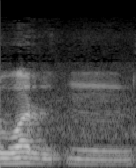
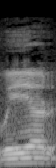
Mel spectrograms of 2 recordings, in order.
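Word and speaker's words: were: ऐसे फ्रेंड्स, शायद आपको कठिन लग रहा हो, मैं वज और वर शब्द यूज कर रहा हूँ, ये इसका करेक्ट प्रोनाउंसिएशन है। क्योंकि जो बिगिनर्स हैं तो वाज वेयर ऐसा बोलते हैं, लेकिन इसका करेक्ट प्रोनाउंसिएशन वॉज एंड वर होता है।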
